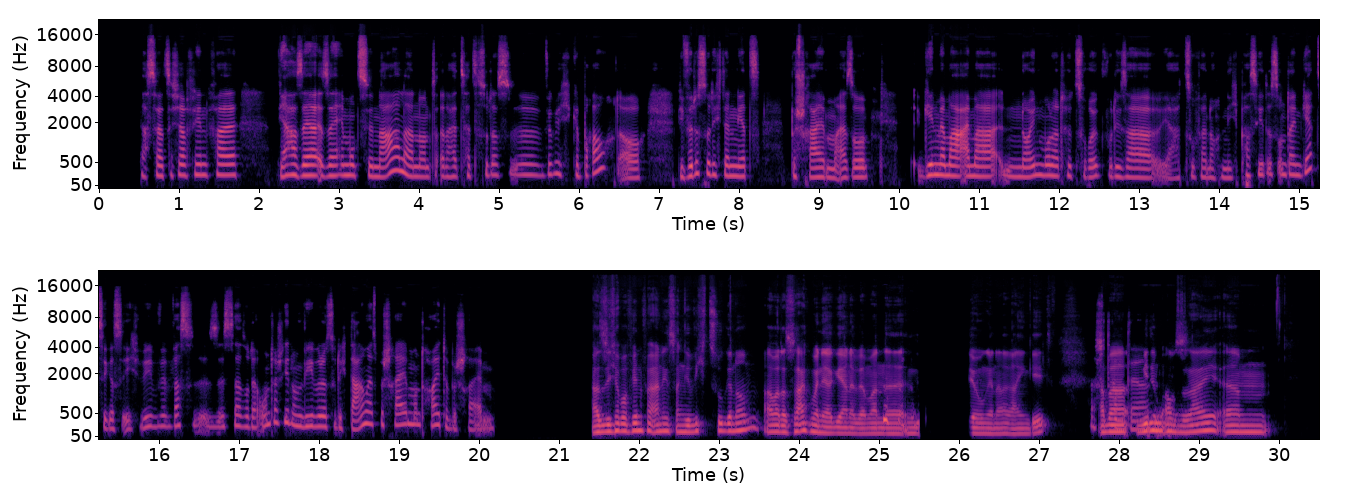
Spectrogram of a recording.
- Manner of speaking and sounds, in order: chuckle; unintelligible speech
- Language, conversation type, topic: German, podcast, Wann hat ein Zufall dein Leben komplett verändert?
